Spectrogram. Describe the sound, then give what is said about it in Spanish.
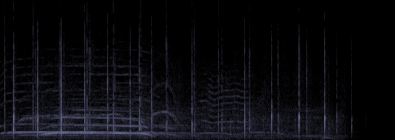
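Audience applause and cheering greet a new contemporary dance company as it is introduced at an anniversary celebration. Sustained voiced cheers sit under scattered sharp claps that grow sparser before cutting off near the end. “Un fuerte aplauso.”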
